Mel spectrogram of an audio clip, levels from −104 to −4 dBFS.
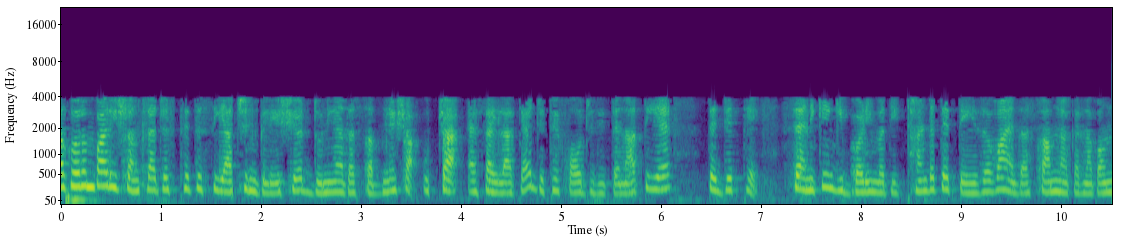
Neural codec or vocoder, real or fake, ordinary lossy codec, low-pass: none; real; AAC, 16 kbps; 7.2 kHz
